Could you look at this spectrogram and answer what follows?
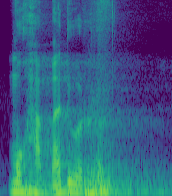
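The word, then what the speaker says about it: محمد: Kenapa Muhammadar? Karena ada anna, ashadu anna muhammadar rasulullah. Kalau tidak ada anna berarti bacanya Muhammadur.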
